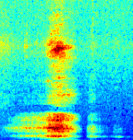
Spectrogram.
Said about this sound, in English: I apologize for the yawning, it is quite late. That's why I'm in bed and I'm recording this ramble fab.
